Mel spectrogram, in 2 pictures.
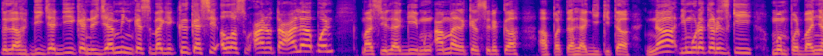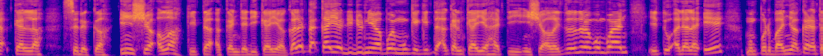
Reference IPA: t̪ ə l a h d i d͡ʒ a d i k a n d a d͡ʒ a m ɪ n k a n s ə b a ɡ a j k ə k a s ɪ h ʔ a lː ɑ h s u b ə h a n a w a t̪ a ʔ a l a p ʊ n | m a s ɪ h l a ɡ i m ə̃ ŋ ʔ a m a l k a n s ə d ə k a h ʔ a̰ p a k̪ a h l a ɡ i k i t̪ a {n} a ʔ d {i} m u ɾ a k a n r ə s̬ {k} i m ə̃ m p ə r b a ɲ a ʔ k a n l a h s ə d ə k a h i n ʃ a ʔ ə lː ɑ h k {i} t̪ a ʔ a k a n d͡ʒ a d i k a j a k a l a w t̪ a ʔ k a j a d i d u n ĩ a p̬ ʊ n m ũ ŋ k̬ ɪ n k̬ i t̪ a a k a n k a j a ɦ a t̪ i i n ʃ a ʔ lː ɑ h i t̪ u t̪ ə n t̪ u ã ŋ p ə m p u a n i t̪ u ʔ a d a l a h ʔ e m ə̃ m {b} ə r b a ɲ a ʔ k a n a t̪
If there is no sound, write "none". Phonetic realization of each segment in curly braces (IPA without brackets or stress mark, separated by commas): n, i, k, i, p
